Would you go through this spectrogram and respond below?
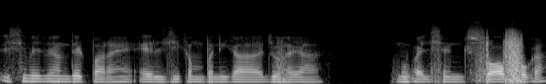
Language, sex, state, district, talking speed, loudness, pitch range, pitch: Hindi, male, Chhattisgarh, Rajnandgaon, 210 wpm, -22 LUFS, 115-125 Hz, 120 Hz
